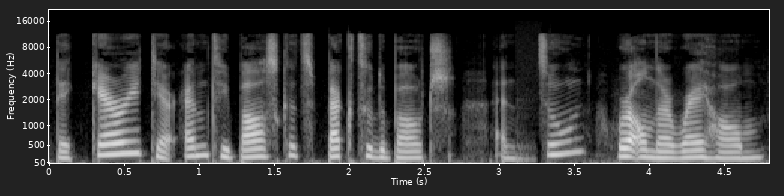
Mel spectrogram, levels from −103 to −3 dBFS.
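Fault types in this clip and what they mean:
AAC frame loss with concealment: From 3.12 to 3.34 s, about 0.15 s of coded speech is missing. The decoder rebuilds it from the last good spectrum, with scrambled signs or interpolated energy. The patch sounds smeared and noisy, which fits a short run of lost frames.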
